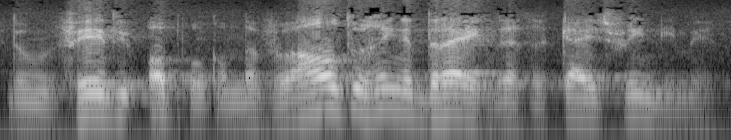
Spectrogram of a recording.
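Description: Male preacher, sermon storytelling, slow and dramatic, gravelly, lively melody. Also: mid-range voice, low-quality recording. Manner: dramatic storytelling, repeats phrases.

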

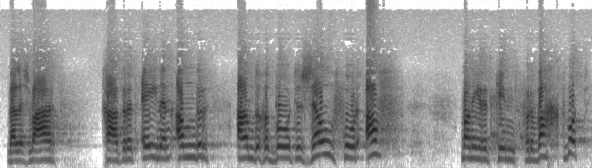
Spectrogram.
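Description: Male preacher, unhurried and solemn, echoing church-hall reverb. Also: high-pitched. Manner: slow, solemn preaching with emphatic swells and long pauses. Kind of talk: sermon. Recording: tinny phone-like radio broadcast with long hall reverb.

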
